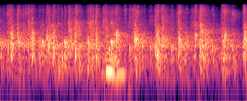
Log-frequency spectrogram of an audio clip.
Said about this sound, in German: Und Mitkurator der Ausstellung und Max Ernst-Experte und auch noch Leiter des Museums für Fotografie ist Ludger Derenthal und er ist jetzt zu Gast bei uns. Einen großen Applaus für ihn.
